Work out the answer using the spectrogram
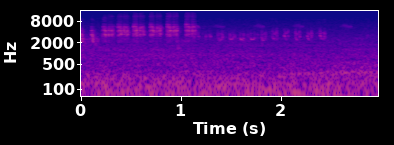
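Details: Oriental reed warbler singing on and on in the evening sun over a fallow field in mid-May: a burst of loud, harsh, grating notes repeated rapidly for about a second, then a run of softer, quicker chattering notes.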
